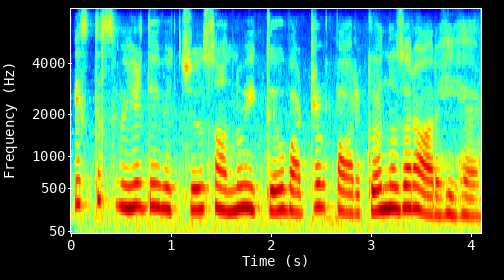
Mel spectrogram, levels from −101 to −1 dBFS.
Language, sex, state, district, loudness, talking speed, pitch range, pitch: Punjabi, female, Punjab, Kapurthala, -13 LUFS, 160 wpm, 230-270 Hz, 255 Hz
